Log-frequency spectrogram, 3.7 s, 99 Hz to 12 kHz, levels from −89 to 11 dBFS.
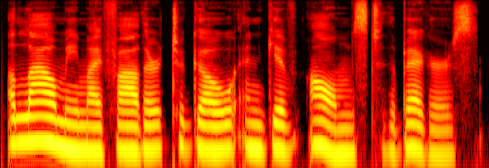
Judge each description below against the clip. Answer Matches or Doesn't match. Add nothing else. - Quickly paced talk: Doesn't match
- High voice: Doesn't match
